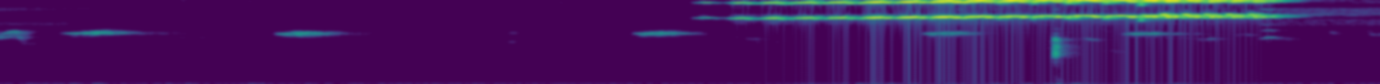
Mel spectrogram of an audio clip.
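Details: Firecrest singing one fast, very high-pitched run of closely repeated thin notes lasting about three seconds, after scattered faint, lower chirps and a single click.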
